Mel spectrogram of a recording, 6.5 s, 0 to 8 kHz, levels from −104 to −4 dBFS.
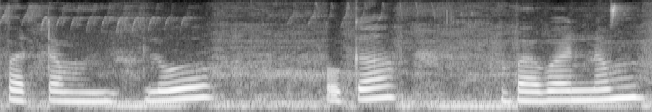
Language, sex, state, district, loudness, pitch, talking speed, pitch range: Telugu, female, Andhra Pradesh, Sri Satya Sai, -13 LUFS, 215 Hz, 35 wpm, 195-240 Hz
